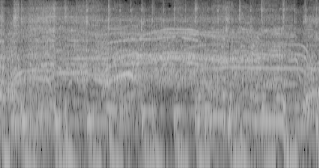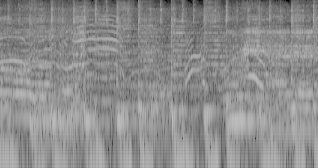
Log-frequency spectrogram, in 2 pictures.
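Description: K-pop dance track playing loud over a concert sound system, with a steady thumping bass beat and gliding synth and vocal lines above it.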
